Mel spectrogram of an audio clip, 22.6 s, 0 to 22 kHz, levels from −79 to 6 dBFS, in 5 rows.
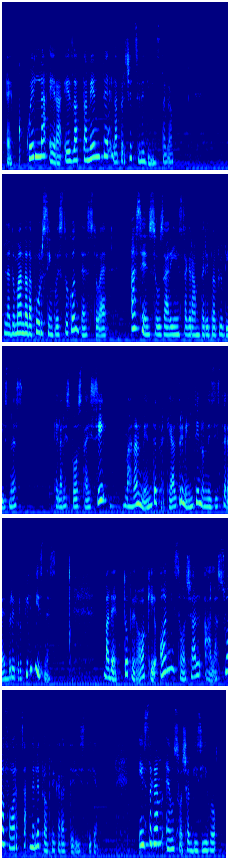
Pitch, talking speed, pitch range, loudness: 195 Hz, 145 wpm, 180-265 Hz, -45 LUFS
